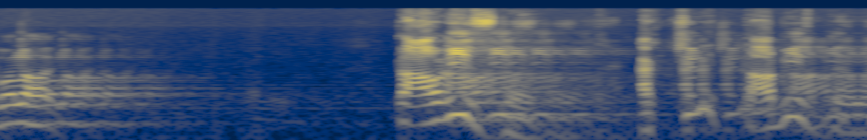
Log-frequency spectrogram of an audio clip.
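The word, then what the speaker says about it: تعويذ: এই তাবিজ আমরা বলি আমরা অনেকে তাবিজ তাবিজ করি একচুয়ালি উচ্চারণটা হচ্ছে তাবিজুন তাবিজুন তাহলে আল্লাহর কাছে পানা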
